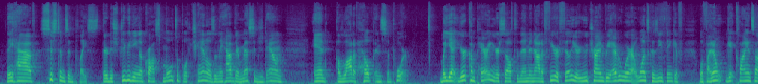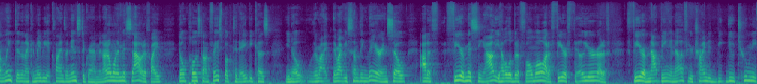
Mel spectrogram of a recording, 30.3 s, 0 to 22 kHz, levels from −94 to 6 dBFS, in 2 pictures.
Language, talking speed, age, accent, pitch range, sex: English, 240 wpm, 30-49, American, 145-175 Hz, male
